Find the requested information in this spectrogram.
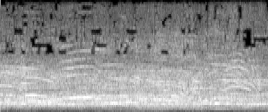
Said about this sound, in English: Well, note the reaction of the crowd. Did you detect universal support for this movement? Cheers of, yes, you go. You go, Just Stop Oil. We're right behind you. Or did you hear what I heard? Which is loud, relentless booing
